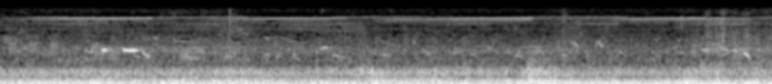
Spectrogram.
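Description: Quiet riverbank ambience: a steady low rush, with a few faint short bird chirps scattered through it.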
